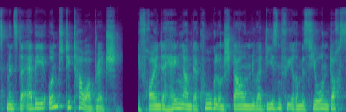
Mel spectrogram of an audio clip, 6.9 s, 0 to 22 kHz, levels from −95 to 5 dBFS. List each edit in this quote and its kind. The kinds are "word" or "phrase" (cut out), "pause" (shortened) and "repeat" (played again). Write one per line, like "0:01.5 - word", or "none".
0:02.4 - pause
0:03.8 - word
